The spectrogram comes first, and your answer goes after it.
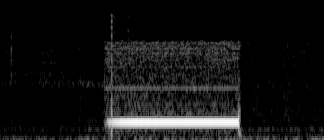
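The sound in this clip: A single steady telephone tone after dialing a number: one loud, even, mid-pitched beep lasting about two-thirds of a second, alone over faint line hiss.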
